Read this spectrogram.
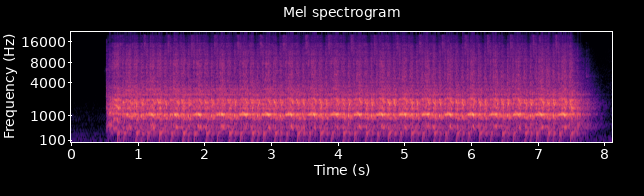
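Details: Suzuki GS750 on a new battery, cranking with new spark plugs and no carbs fitted, compression 100–105 psi on all cylinders; even starter cranking at about three beats a second, each compression stroke equal and healthy.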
